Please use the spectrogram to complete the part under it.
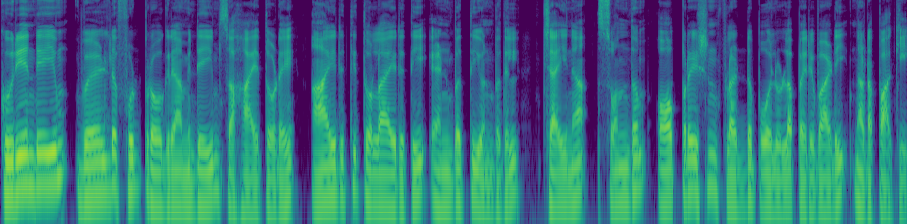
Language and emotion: Malayalam, neutral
